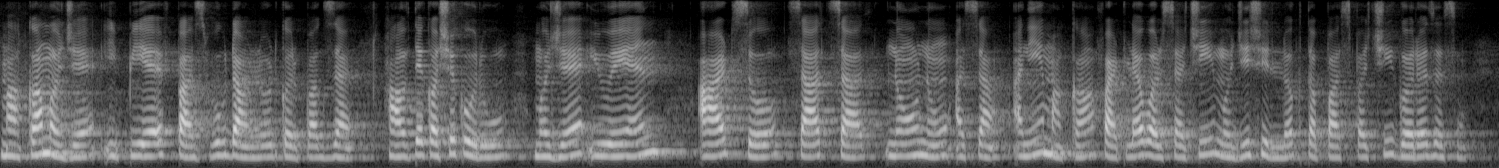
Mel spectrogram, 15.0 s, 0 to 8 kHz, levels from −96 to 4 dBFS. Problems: constant background noise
